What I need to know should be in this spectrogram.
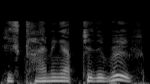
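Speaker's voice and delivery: ordinary delivery, nothing marked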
